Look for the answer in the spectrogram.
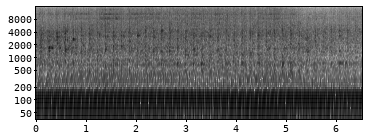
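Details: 1980 Chevrolet C10 Cheyenne square-body small block, first start after sitting, open headers: loud even lope about three pulses a second, no tapping; healthy idle after oil pressure built and oil reached the rockers.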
